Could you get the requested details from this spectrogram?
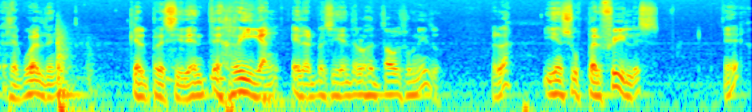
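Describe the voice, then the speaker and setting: A man's voice: lowish voice, dark tone, a little hiss or hum. An older man with a Dominican Caribbean Spanish accent giving political and military commentary, teaching emphatically with repeated phrases and rhetorical questions. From Dominican Republic. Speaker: military analyst, studio guest.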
